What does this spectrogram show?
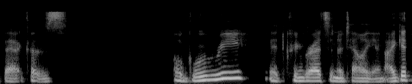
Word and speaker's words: Auguri: Auguri.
